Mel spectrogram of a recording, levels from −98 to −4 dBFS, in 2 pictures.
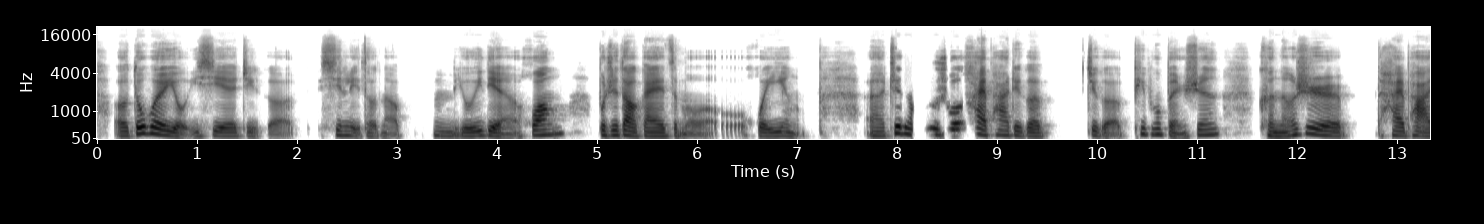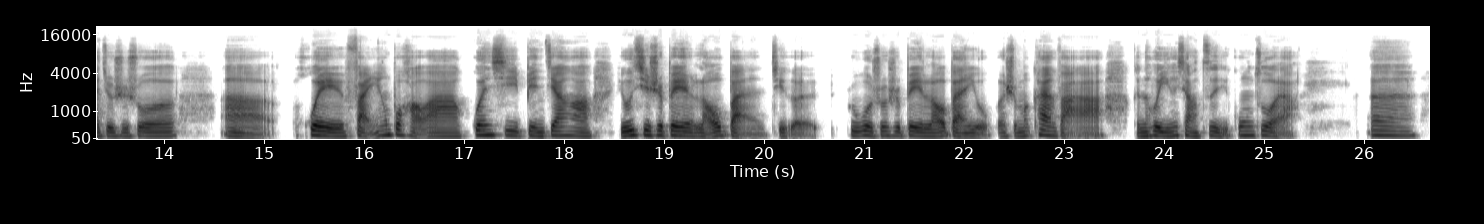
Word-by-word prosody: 呃， 150 - -1
都 215 +11 +8
会 200 -8 +7
有 130 -4 +2
一 - - -11
些 140 +1 0
这 135 - -8
个 - - -12 0.2
心 165 -2 -4
里 150 - -4
头 - - -7
呢， - - -11 0.3
嗯， 145 -3 -7
有 135 0 0
一 150 - +2
点 145 -11 +1
慌， 180 +8 +3 0.3
不 170 - +1
知 165 +1 +1
道 160 -3 +6
该 135 0 +3
怎 130 - -6
么 - - -9 0.3
回 135 -3 -1
应。 135 -2 -3 0.7
呃， 145 -1 -4
这 235 +10 +6
个 215 - +4 0.2
不 205 - 0
是 185 - -1
说 190 +1 +3
害 200 -4 +6
怕 170 0 -2
这 155 -1 -1
个 130 -2 -2 0.3
这 - - -2
个 - - -6
批 205 - -3
评 195 0 -2
本 110 - -3
身， 180 - -2 0.4
可 145 - -2
能 130 +7 +1
是 175 -10 +3 0.2
害 150 -2 +1
怕， 130 - +2
就 140 +1 -2
是 130 -1 -4
说， 140 +1 -1 0.4
啊， - - -4
会 145 -6 +5
反 130 0 -1
应 170 +5 -3
不 185 - +2
好 170 - -2
啊， 130 0 0
关 170 0 +3
系 160 -3 -1
变 140 -1 -2
僵 155 +2 +1
啊， 135 -3 -1 0.3
尤 150 +3 +5
其 170 0 +2
是 160 +1 +2
被 150 -4 +4
老 130 +3 +1
板 150 - -2
这 - - -5
个 480 -3 -8 0.3
如 150 - -2
果 160 -1 +3
说 150 +2 -4
是 145 0 -3
被 145 -2 +2
老 130 -1 +2
板 120 0 0
有 - - -3
个 130 - -10
什 125 - -3
么 140 +2 -4
看 160 -2 +1
法 135 - -2
啊， - - -3 0.3
可 130 - -5
能 140 +1 -1
会 150 -2 +4
影 135 +2 -1
响 155 -5 -2
自 140 +3 -3
己 - - -7
工 155 0 -3
作 155 -2 -1
呀。 - - -7 0.7
呃， 155 -2 -4
150 Hz, 210 characters per minute, -22 LUFS, 135-170 Hz, 0.7 s, 都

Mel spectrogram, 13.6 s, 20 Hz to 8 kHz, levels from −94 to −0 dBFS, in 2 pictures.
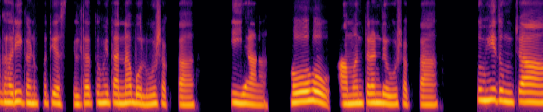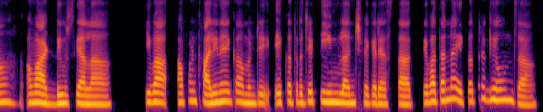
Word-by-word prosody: घरी 210 +1 +2
गणपती 195 +1 -1
असतील, 170 -1 -4
तर 190 - +2
तुम्ही 200 0 +2
त्यांना 195 0 +2
बोलवू 175 0 +1
शकता, 165 -3 -5
की 200 +5 -6
या 170 -2 0 0.5
हो, 205 - +5 0.2
हो, 195 -8 +4 0.2
आमंत्रण 190 +2 +3
देऊ 175 -3 +2
शकता. 165 -2 -6 0.5
तुम्ही 250 +1 +3
तुमच्या 215 -1 +1 0.6
वाढदिवसाला 180 -2 +2 0.6
किंवा 210 -1 +3 0.2
आपण 230 +3 -2
खाली 195 +1 +4
नाही 220 +1 +2
का, 215 -2 -1
म्हणजे 190 -1 -1
एकत्र 200 0 -2
जे 215 - +1
टीम 210 -1 +3
लंच 190 -1 +2
वगैरे 180 -1 0
असतात, 170 0 -2
तेव्हा 215 +3 +2
त्यांना 255 +4 0
एकत्र 225 +6 -4
घेऊन 250 -1 0
जा. 160 -2 -2
195 Hz, 155 wpm, -20 LUFS, 180-210 Hz, 0.6 s, हो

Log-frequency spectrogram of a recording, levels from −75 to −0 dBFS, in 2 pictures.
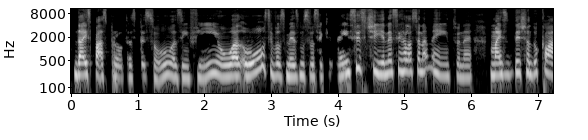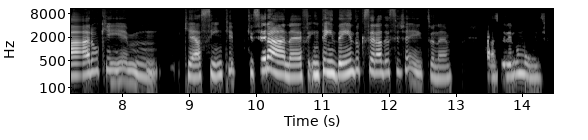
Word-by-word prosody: dar 215 0 +7
espaço 215 -4 +2
pra 195 -3 -4
outras 185 +1 -10
pessoas, 195 0 -4
enfim. 185 +6 -3
Ou 195 0 +2
a 205 - +9
ou 240 - +4
se 285 - -8
você 205 -1 -4
mesmo 195 +2 +1
se 190 - -5
você 195 0 -5
quiser 200 -1 -8
insistir 250 -4 +1
nesse 245 +3 0
relacionamento, 255 - -2
né. 185 0 -5 0.3
Mas 215 +1 +3
deixando 245 -1 -1
claro 225 +3 +3
que 145 -3 -8 0.8
que 210 - -6
é 190 - 0
assim 205 +2 -3
que 275 +4 -10 0.2
que 245 - -7
será, 270 -4 +7
né. 190 -1 0
Entendendo 235 +3 +2
que - - -12
será 255 -3 0
desse 250 +2 -9
jeito 245 -6 -9
né, 175 0 -9 0.5
caso 195 -2 -6
ele 200 0 -3
não 230 +2 -4
mude. 185 -6 -6
215 Hz, 165 wpm, -22 LUFS, 195-245 Hz, 0.8 s, a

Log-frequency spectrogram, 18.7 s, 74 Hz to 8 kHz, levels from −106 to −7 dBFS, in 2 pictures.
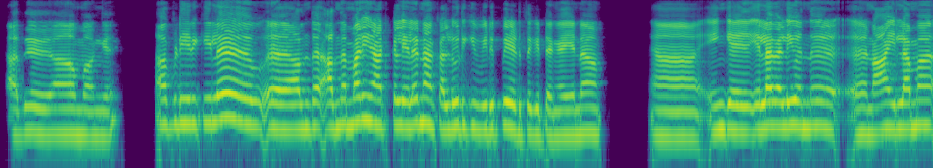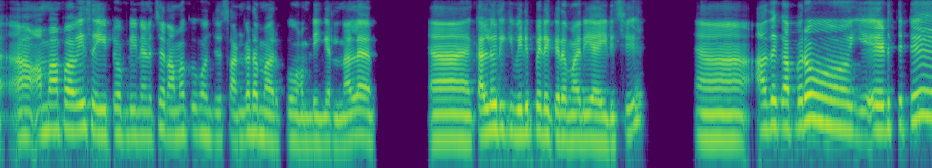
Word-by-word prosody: அது 205 +2 -4 0.3
ஆமாங்க. 185 -1 -3 0.6
அப்படி 255 +1 -2
இருக்கும்போது 260 +1 0 0.4
வ் 235 - -7
அ, - - +5 0.2
அந்த 225 +1 -3 0.2
அந்த 235 +2 0
மாதிரி 270 +1 +6
நாட்கள்லாம் 245 +1 +2
நான் 245 -1 0
கல்லூரிக்கு 225 +1 -1
விடுப்பே 215 +2 +1
எடுத்துகிட்டேங்க. 190 -3 -2
ஏன்னா, 195 +1 +1 0.7
அ - - 0 0.6
இங்கே 220 0 +2 0.2
எல்லா 225 +2 +7
வேலையும் 235 +1 +4
வந்து 235 +1 -3 0.4
அ - - -1
நான் 220 +3 +4
இல்லாம, 225 +1 +2 0.3
அ - - +1 0.2
"அம்மா, 215 +2 0
அப்பாவே 215 0 +1
செய்யட்டும்!" 190 -1 -2
அப்டீன்னு 180 0 -6
நெனைச்சா, 195 +5 -7
நமக்கும் 195 +1 -9
கொஞ்சம் 175 -1 -12
சங்கடமா 175 +1 -3
இருக்கும் 165 +1 -10
அப்டீங்குறதுனால, 155 +2 -4 0.9
அ - - +4 0.3
கல்லூரிக்கு 205 0 +1
விடுப்பு 205 +1 -1
எடுக்குற 175 -2 0
மாரி 170 0 -2
ஆயிடுச்சு. 155 +5 -5 0.7
அ, - - -1 0.6
அதுக்கப்பறம் 245 +4 +2 0.6
எடுத்துட்டு 235 +6 -2
210 Hz, 140 wpm, -21 LUFS, 185-235 Hz, 0.9 s, எல்லா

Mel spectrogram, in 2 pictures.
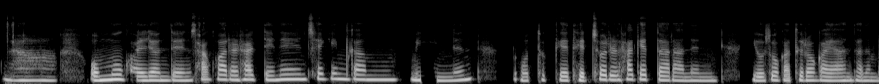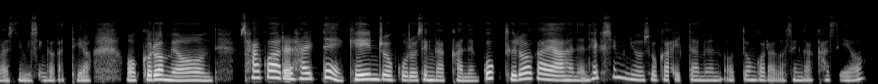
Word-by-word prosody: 아 185 -1 -2 0.3
업무 210 +5 +4
관련된 185 -1 0
사과를 205 - -1
할 220 0 +1
때는 225 +3 0
"책임감이 230 -4 -1 0.4
있는 185 +6 -1 0.5
'어떻게 185 +1 -4
대처를 205 +4 -1
하겠다.'라는 190 -6 -2 0.4
요소가 190 +2 -1
들어가야 185 -3 -1
한다."는 180 -1 -3
말씀이신 180 0 -6
것 190 +1 -5
같아요. 195 -3 -5 0.4
어 190 - +3
그러면 190 -4 +5 0.2
사과를 310 -2 +5
할 260 +1 +4
때 265 - +3
개인적으로 220 -4 +5
생각하는 185 -4 -2
꼭 285 +2 +2
들어가야 230 -3 +4
하는 195 0 -1
핵심 285 +1 -3
요소가 205 -1 -3
있다면 190 -1 -5
어떤 210 -1 -6
거라고 195 -1 -6
생각하세요? 195 +2 -7
200 Hz, 305 characters per minute, -19 LUFS, 185-225 Hz, 0.5 s, 그러면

